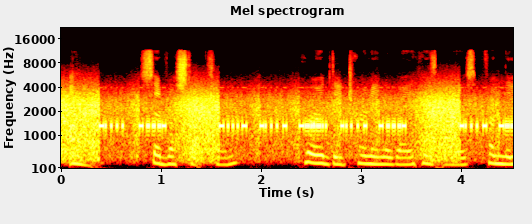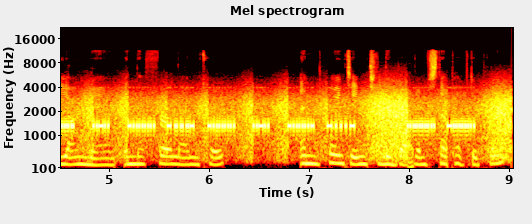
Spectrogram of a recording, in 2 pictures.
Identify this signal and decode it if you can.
Hellschreiber (Feld-Hell, 122.5 baud), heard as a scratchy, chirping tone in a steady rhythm, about 1320 Hz, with radio static and speech in English. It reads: LA NUEVA UBICACION SE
